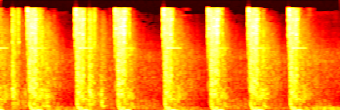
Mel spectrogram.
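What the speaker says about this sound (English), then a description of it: "They're shooting at me." Gunfire in PUBG cracks out in seven evenly spaced shots roughly half a second apart, each a sharp loud blast with a short decaying tail, no voices.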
